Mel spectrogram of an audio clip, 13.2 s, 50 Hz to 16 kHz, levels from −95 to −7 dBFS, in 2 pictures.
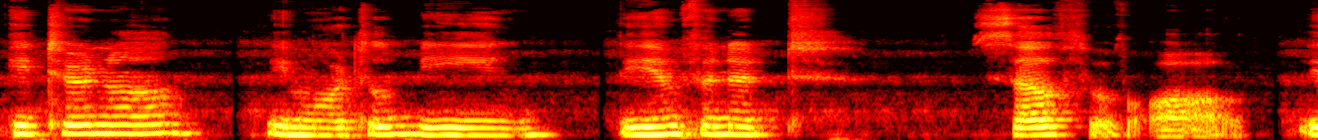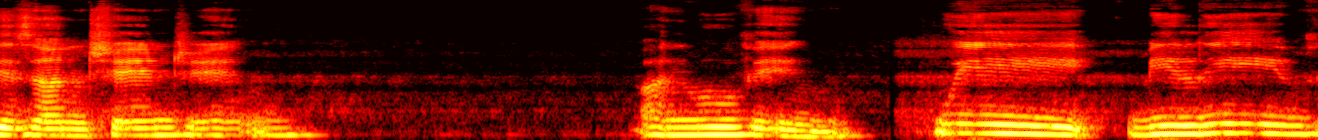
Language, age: English, 60-79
